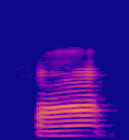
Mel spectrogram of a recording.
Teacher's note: 14 নম্বর মাখরাজ নিচের ঠোঁটের পেট উপরের দুই দাঁতের গোড়া আগার সাথে লাগিয়ে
